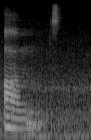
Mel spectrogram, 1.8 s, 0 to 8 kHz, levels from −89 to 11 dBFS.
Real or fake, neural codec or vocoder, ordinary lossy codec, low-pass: real; none; none; 7.2 kHz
